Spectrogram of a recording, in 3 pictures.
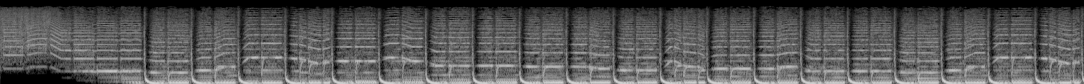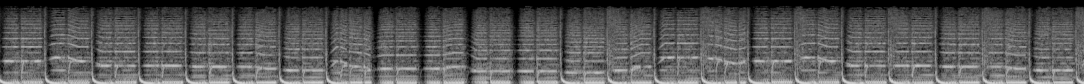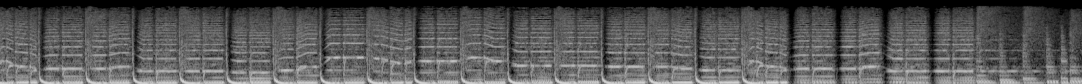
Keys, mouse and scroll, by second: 4.7 scroll up 1, 5.9 click, 6.8 space, 7.1 click, 7.4 space, 8.3 click, 13.7 Return, 14.1-14.5 scroll up 1, 14.8 space, 16.1 click, 17.8 scroll up 1, 17.9 space, 18.2 click, 18.4 space, 19.3 p, 19.9-21.3 scroll up 1, 21.3 click, 29.8 space, 29.9 click, 30.3 space, 30.8 click, 31.1 space.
